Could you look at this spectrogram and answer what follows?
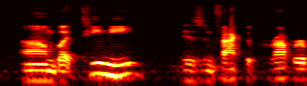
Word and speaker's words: Temi: first Timmy I know some people call it Tammy but Timmy is in fact the proper pronunciation and that's our telepresence robot so we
